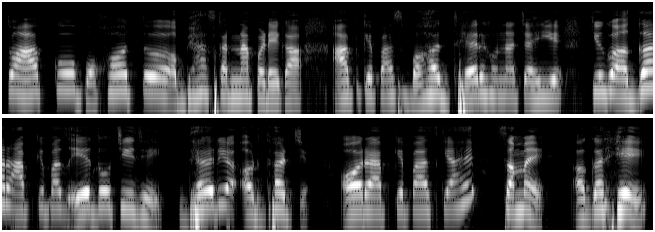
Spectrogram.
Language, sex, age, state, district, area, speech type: Hindi, female, 60+, Rajasthan, Jodhpur, rural, spontaneous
